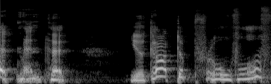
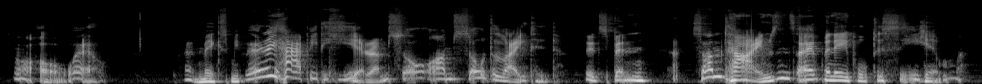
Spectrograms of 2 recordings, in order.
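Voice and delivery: put-on elderly woman's voice, in her eighties; 3 semitones lower than usual. Role-playing a mother hearing visitors report on her son Douglas, as an elderly woman in her 80s. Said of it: "She's older woman in her 80s".

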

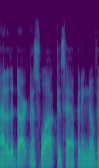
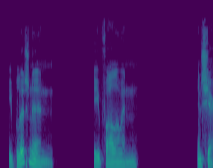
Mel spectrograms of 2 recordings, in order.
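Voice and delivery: put-on, pleasant, deep, low voice; 6 semitones lower, 3 dB quieter than usual. Signing off, telling listeners to keep listening and share, in a nice low voice. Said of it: "in my nice low voice".

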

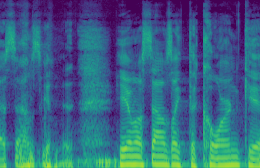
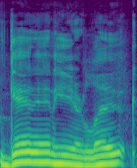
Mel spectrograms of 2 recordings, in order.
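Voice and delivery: drawled Southern accent, farmer voice; 4 semitones higher, 3 dB louder than usual. Joking about how the Skywalkers talked, calling Luke in, Skywalker family Southern drawl. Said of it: "that's how the Skywalkers talked".

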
